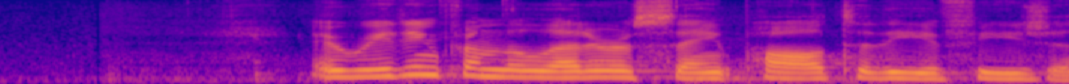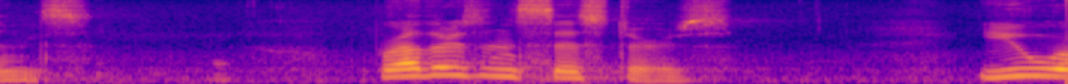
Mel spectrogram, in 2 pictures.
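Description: A middle-aged woman reads aloud calmly into a microphone.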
